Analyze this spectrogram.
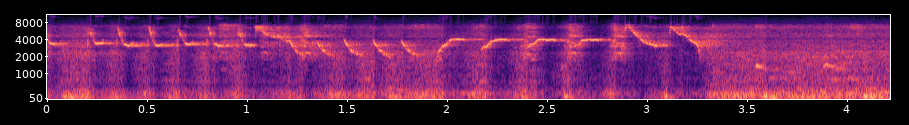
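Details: Sparrow in canary-like song: a rapid string of high chirps flowing into repeated swooping whistled notes, ending abruptly, leaving only a low background hum.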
